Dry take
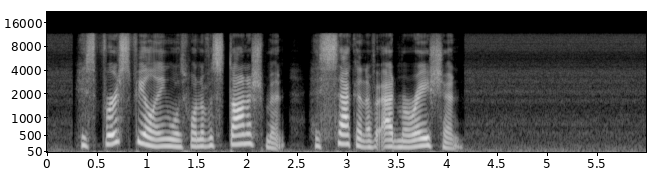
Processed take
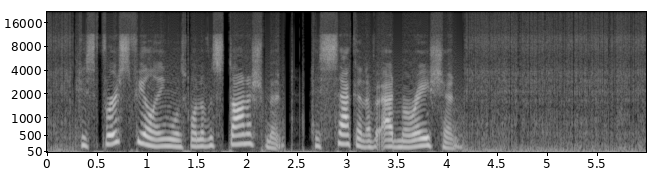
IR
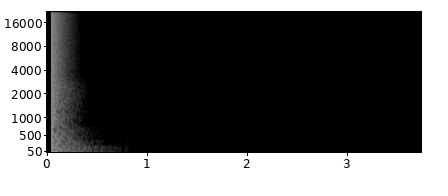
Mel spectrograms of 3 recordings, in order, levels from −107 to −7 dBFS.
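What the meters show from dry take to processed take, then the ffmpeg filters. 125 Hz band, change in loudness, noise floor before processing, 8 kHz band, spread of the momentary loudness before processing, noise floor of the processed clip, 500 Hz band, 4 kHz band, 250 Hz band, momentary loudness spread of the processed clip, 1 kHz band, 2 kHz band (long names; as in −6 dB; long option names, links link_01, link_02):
−3.5 dB, −4.5 dB, −62 dBFS, −3.0 dB, 12 LU, −49 dBFS, −4.5 dB, −3.0 dB, −4.5 dB, 18 LU, −5.0 dB, −5.0 dB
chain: -af "aeval=exprs='val(0)+0.5*0.0126*sgn(val(0))':channel_layout=same,volume=-5.5dB"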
